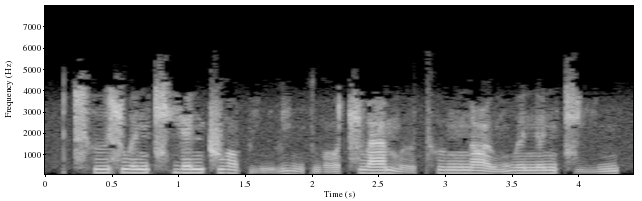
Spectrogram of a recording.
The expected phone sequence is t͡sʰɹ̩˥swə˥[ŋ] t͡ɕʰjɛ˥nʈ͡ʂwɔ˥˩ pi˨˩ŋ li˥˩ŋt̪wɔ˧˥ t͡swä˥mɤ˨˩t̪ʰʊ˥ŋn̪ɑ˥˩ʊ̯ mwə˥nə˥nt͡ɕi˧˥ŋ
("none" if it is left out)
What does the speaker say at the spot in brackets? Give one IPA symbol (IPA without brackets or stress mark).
n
